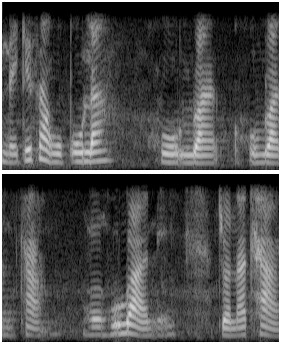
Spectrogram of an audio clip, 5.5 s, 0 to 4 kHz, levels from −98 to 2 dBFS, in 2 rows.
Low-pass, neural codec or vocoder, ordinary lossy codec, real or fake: 3.6 kHz; codec, 16 kHz, 16 kbps, FunCodec, trained on LibriTTS, 50 frames a second; none; fake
